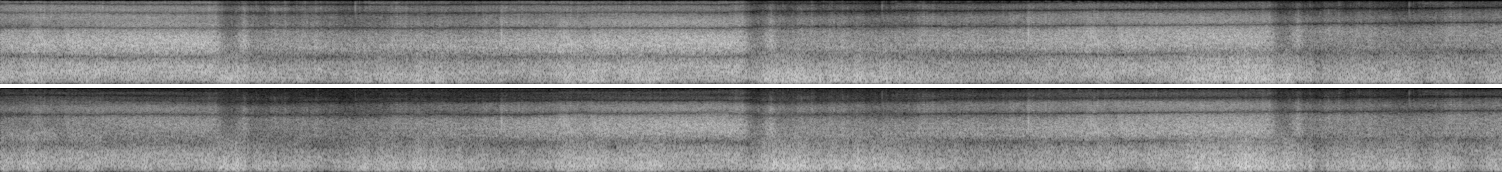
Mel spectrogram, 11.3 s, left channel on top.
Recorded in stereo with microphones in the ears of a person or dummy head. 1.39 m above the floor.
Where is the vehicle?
60° left (ahead or behind); by 11.3 s 15° left (ahead or behind).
